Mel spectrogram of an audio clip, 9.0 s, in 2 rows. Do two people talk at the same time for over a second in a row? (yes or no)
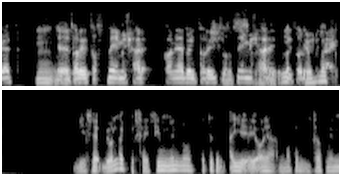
yes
